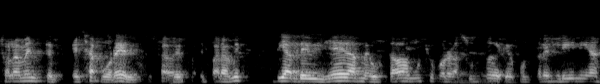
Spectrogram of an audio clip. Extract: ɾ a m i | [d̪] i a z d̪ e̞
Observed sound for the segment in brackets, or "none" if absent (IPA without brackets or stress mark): d̪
